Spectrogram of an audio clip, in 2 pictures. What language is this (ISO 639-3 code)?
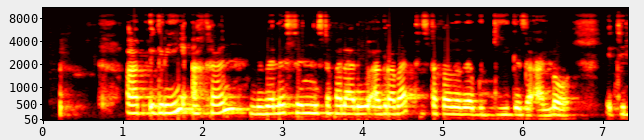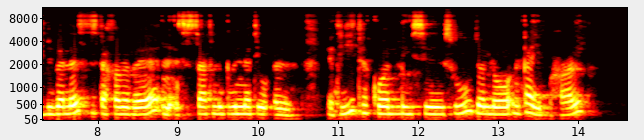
tir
